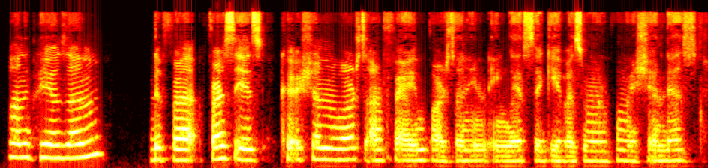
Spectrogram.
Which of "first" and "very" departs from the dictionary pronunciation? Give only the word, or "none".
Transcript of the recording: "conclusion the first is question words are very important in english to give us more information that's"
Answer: very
